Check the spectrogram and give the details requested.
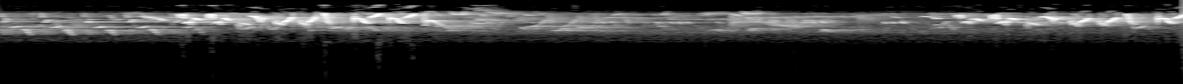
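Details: Indigo bunting (Passerina cyanea) song in bright, high-pitched bursts of quick sweeping and zigzag notes, chattering for about two seconds, pausing, then starting again near the end.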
